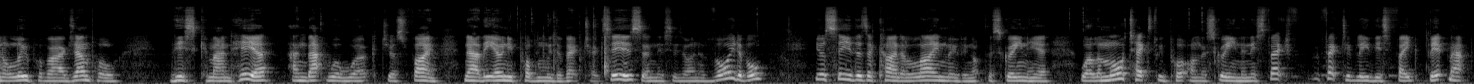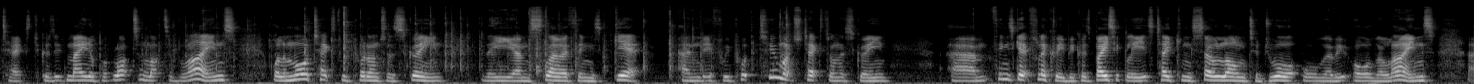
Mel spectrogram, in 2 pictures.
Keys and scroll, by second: 5.4 F6, 5.9 Return, 16.2 Down, 16.5 typing, 17.5 typing, 18.3 Home, 19.0 Right, 19.1 Right, 19.2 Right, 21.0 Delete, 21.3-22.1 typing, 22.4 F6, 22.5 Return, 23.9-24.7 typing.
